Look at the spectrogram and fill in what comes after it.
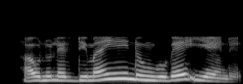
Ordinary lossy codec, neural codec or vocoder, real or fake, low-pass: none; codec, 16 kHz, 4 kbps, X-Codec, HuBERT features, trained on LibriSpeech; fake; 3.6 kHz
